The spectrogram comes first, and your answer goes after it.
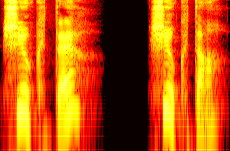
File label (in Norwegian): "sjuktæ", hemsedalsmaalet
